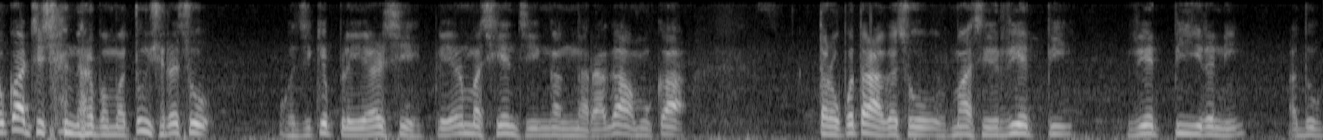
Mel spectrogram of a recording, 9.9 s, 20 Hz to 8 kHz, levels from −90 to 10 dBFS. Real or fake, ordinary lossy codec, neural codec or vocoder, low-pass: real; Opus, 32 kbps; none; 7.2 kHz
